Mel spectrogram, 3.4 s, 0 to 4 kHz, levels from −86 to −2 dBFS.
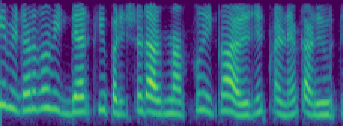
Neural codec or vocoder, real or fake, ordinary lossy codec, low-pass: autoencoder, 44.1 kHz, a latent of 192 numbers a frame, MeloTTS; fake; none; 3.6 kHz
